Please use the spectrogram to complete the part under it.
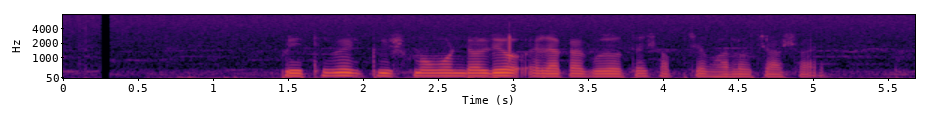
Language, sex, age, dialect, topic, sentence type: Bengali, male, 18-24, Standard Colloquial, agriculture, statement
